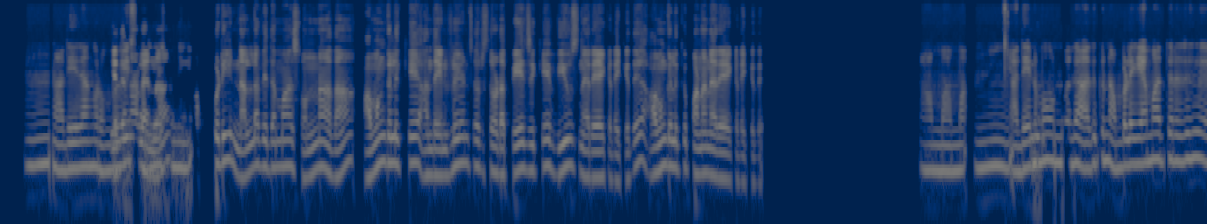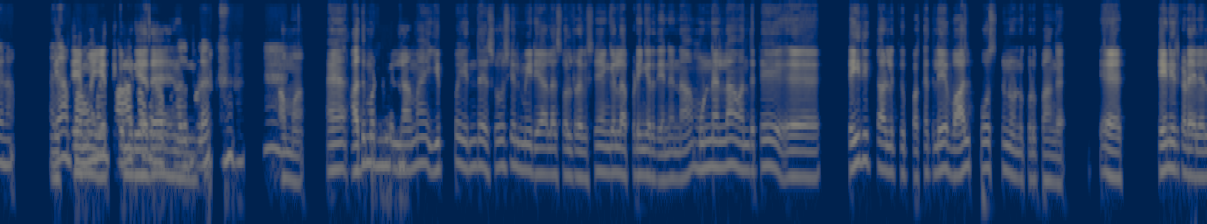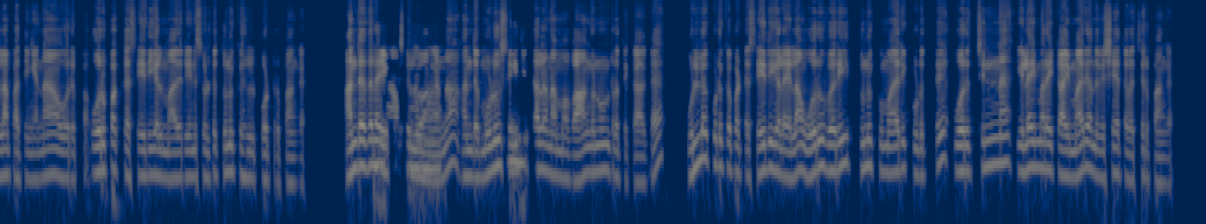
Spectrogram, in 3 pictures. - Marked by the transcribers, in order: in English: "இன்ஃப்ளூயன்சர்ஸோட"; other background noise; background speech; laugh
- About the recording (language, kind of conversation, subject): Tamil, podcast, சமூக ஊடகங்களில் வரும் தகவல் உண்மையா பொய்யா என்பதை நீங்கள் எப்படிச் சரிபார்ப்பீர்கள்?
